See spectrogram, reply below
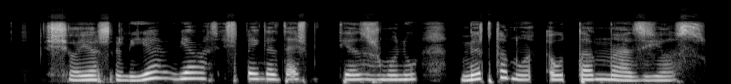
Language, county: Lithuanian, Kaunas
